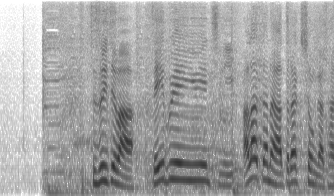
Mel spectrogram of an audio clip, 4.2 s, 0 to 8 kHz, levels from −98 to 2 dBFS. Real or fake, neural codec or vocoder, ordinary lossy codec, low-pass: fake; codec, 16 kHz, 0.9 kbps, LongCat-Audio-Codec; none; none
